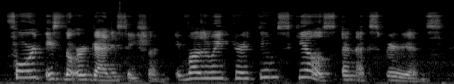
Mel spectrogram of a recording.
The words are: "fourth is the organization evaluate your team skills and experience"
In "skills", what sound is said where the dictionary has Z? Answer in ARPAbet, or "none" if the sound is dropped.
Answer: S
